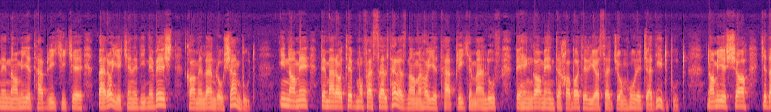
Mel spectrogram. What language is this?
Persian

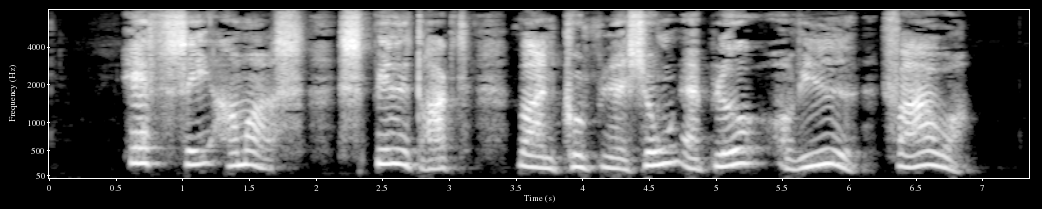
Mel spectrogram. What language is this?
Danish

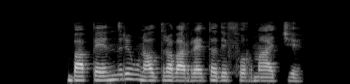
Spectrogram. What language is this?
Catalan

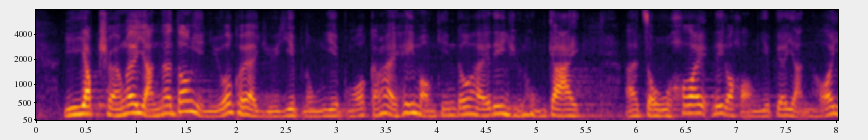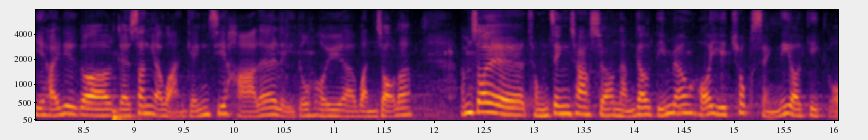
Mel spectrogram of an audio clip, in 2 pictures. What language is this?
Cantonese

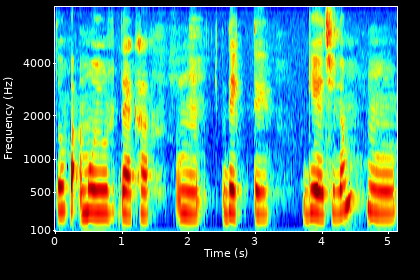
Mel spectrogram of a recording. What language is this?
Bangla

